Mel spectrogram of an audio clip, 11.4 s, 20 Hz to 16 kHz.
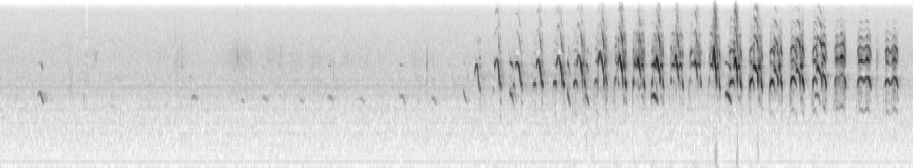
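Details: Osprey at its Hog Island nest, 21 June 2020, as fish is brought to the chick: after a few soft peeps, a rapid series of loud, high, whistled chirps repeats about four times a second for over five seconds.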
